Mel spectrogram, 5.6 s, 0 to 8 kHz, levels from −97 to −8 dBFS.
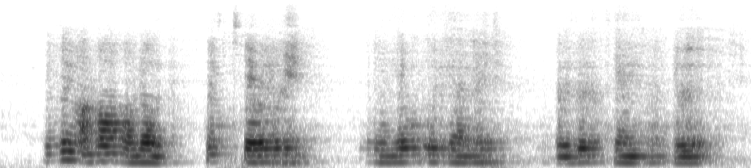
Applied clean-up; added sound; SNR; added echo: neural mask model DeepFilterNet 3.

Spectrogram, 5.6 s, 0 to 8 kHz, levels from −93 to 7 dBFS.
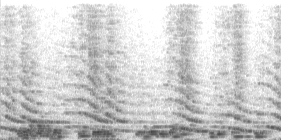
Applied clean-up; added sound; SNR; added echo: classical method WPE with log-MMSE.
